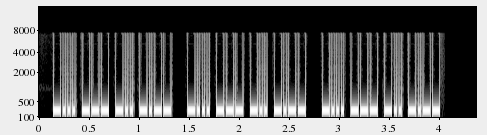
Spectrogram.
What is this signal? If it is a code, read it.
Morse code, heard as a keyed tone, about 50 wpm, 250 Hz. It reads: BODY BODY BODY
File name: morse / morse-training-50WPM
